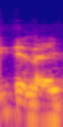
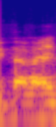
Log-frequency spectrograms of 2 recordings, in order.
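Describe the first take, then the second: First: तेलाई with an 'e' vowel in the first syllable, te-laai; regional pronunciation variant. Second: तलाई with a short 'a' in the first syllable, ta-laai; local pronunciation variant. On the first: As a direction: say तेलाई, opening on 'te', not 'ta'. (तेलाई, पहले अक्षर में 'ते' का उच्चारण) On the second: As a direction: say तलाई, opening on 'ta', not 'te'. (तलाई, पहले अक्षर में 'त' का उच्चारण) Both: Shown as a demonstration. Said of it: "बोलने में अलग हो जाता है".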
